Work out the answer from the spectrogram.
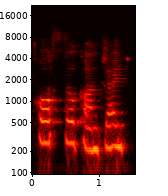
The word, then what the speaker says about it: costochondritis: And you called the name, you said Costochondritis. Chondritis. Okay, can you spell that for me?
